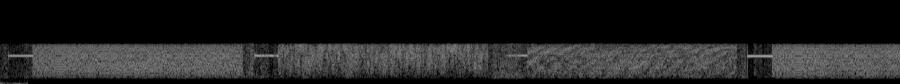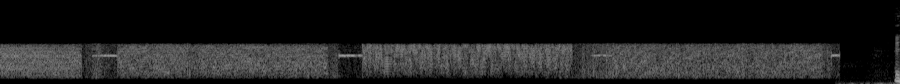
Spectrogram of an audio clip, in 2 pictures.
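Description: HFDL (High Frequency Data Link) aircraft data signal on 8942 kHz, received on a KiwiSDR web receiver: a dense, steady hiss-like data sound held within the voice band. It is broken by short gaps about every two and a half seconds, each gap marked by a brief tone.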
